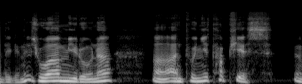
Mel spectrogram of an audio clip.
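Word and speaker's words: Joan Miró: 아 그럼 조한미로 이렇게 발음해야 되겠네. 조한미로나 안토니 타피에스.음 음.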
